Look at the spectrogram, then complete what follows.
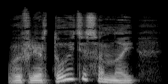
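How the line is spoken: Cheerful question. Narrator (Russian): весело спросила она

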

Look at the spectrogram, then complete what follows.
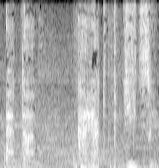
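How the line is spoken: Whisper. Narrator (Russian): прошептал Вольф

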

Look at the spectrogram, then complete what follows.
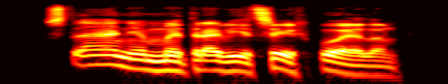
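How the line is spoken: Snorting. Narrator (Russian): Гонза фыркнул

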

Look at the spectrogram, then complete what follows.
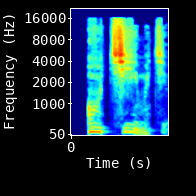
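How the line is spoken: Sighing. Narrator (Russian): вздохнула Анжелина Маргарита

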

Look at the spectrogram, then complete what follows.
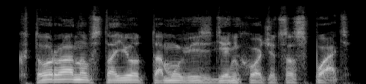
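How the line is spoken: Grumbled. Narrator (Russian): проворчал Железовский

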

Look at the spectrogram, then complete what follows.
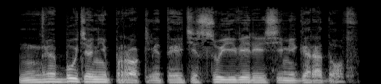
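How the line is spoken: Quiet cursing. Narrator (Russian): тихо выругался он

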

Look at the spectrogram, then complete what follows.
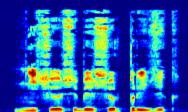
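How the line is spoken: Grumbled. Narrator (Russian): буркнул Мадж

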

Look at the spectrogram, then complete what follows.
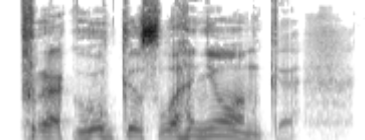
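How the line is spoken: Laughing. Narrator (Russian): Клай рассмеялся

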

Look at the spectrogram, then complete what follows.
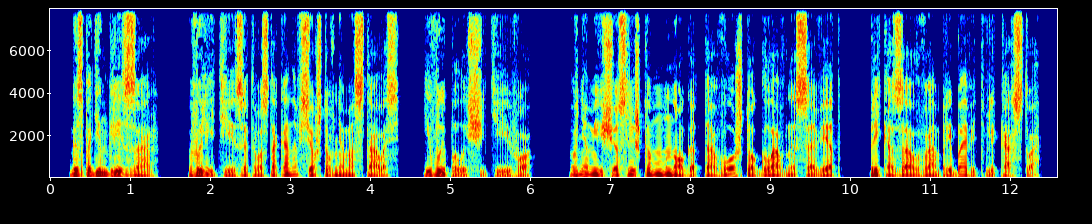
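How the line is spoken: Quiet speech. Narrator (Russian): Арамис тихонько сказал

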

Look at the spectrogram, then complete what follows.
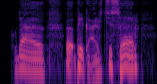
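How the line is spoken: Timid inquiry. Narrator (Russian): робко осведомился Уилкинс

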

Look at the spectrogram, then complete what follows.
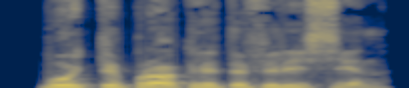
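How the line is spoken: Growling curse. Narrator (Russian): зарычал бывший жрец

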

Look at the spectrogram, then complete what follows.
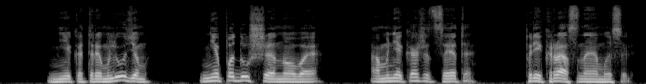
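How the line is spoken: Quiet. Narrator (Russian): Торгунна тихо сказала

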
